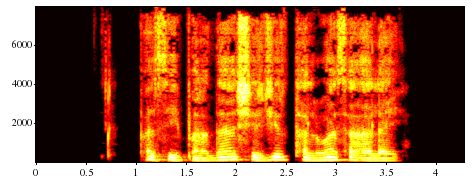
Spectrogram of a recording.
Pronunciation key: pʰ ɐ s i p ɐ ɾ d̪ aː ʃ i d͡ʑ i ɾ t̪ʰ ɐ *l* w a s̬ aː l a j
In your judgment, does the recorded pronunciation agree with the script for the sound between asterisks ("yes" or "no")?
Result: yes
